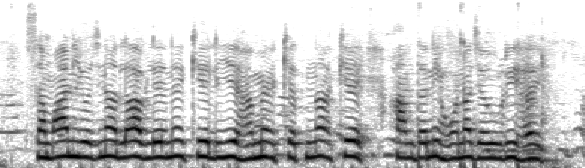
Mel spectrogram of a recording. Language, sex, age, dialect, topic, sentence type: Magahi, male, 41-45, Southern, banking, question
